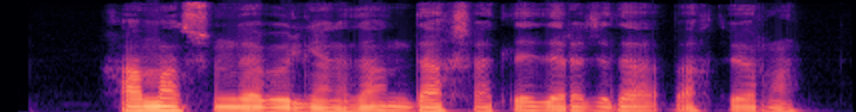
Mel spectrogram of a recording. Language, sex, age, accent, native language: Uzbek, male, 18-24, Navoiy, Uzbek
